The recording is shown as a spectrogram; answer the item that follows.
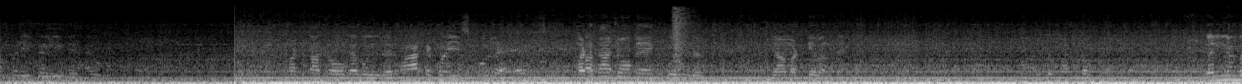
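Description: Auto-rickshaw engine running in slow city traffic, heard from inside the open cabin as a steady low rumble. It grows louder about two seconds in, when a steady hum joins, and voices talk over it.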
